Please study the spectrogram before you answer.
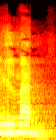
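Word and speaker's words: غلمان: Jangan terkecoh dengan alif nunnya itu. Ini bacanya ghilman.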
